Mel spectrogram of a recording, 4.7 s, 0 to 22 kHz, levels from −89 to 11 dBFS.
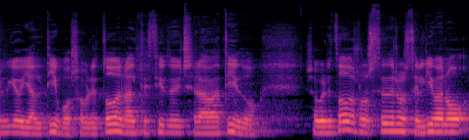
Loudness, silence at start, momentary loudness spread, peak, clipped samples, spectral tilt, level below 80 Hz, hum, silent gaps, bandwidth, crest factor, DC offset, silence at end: -28 LUFS; 0 s; 8 LU; -10 dBFS; under 0.1%; -5.5 dB/octave; -76 dBFS; none; none; 17.5 kHz; 16 dB; under 0.1%; 0 s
